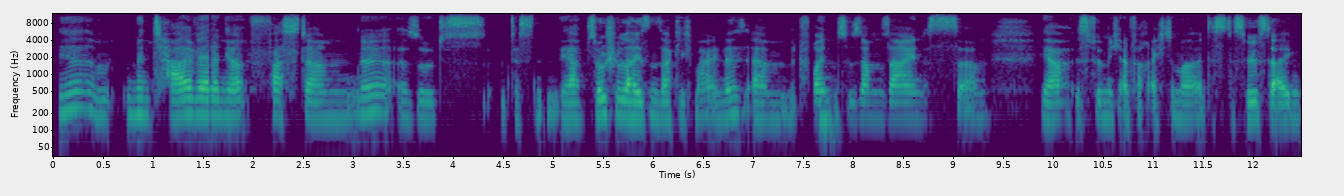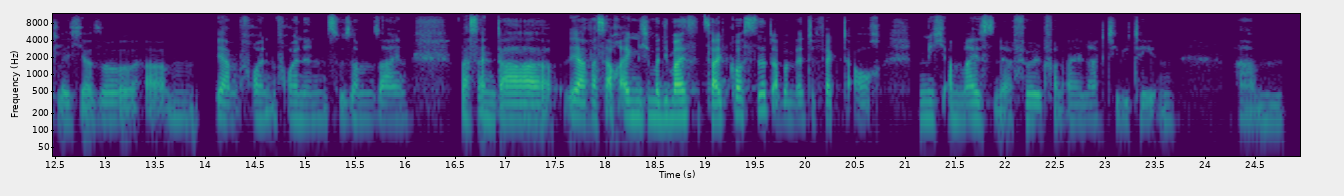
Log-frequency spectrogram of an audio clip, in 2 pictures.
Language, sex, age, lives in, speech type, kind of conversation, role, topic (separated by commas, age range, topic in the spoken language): German, female, 25-29, Portugal, conversation, advice, user, Wie finde ich die richtige Balance zwischen Aktivität und Ruhe?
